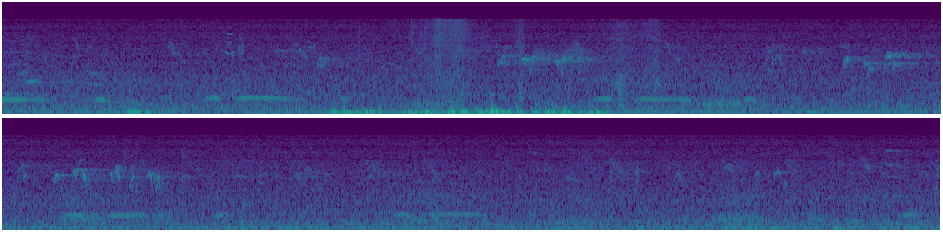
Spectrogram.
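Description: Faint bird calls: short low notes repeating every second or two, and a scatter of higher chirps. A low rumble rises for about two seconds near three seconds in.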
